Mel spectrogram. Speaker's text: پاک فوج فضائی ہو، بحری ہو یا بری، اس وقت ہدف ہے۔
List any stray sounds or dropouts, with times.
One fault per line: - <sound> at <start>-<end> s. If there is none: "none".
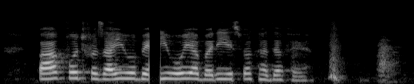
- dropout at 1.5-1.6 s
- whoosh at 3.3-3.5 s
